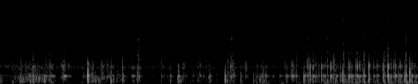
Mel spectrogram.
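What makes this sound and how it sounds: An empty, hollow disposable paper cup with a chocolate donut print is held in both hands while long fingernails tap and scratch its outer wall. Rapid, soft, clicky taps mix with light scratching, each tap giving a short hollow tone that dies away almost at once. The quiet, dense patter pauses briefly mid-clip before resuming.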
